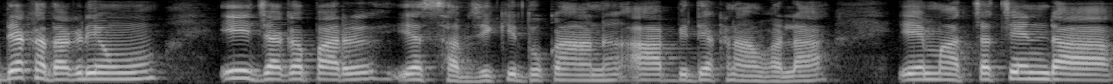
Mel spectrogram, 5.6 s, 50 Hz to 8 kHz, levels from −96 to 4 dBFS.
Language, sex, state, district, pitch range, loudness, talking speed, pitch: Garhwali, female, Uttarakhand, Tehri Garhwal, 195-225 Hz, -22 LUFS, 170 wpm, 205 Hz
